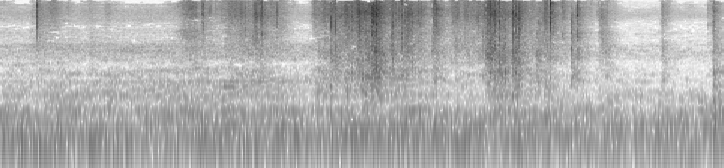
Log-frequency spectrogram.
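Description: Steady low rumble in the background, with the brown paper food wrapper rustling and crinkling in short bursts between about three and six seconds in as it is handled and opened out.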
